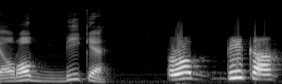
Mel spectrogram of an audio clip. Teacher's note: را کو فل ماؤتھ پڑھیں موٹا کر کے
